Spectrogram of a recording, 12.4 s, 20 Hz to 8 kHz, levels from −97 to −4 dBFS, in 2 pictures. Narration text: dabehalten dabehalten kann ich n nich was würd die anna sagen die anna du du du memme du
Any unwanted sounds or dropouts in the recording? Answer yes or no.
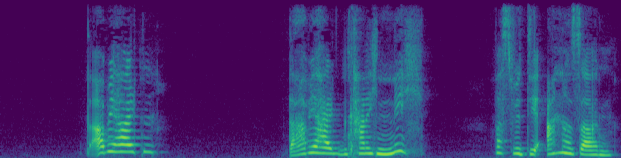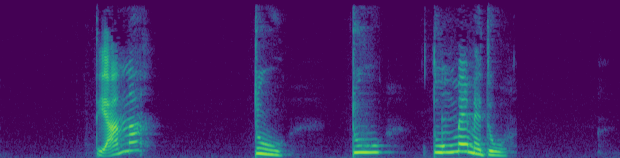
no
